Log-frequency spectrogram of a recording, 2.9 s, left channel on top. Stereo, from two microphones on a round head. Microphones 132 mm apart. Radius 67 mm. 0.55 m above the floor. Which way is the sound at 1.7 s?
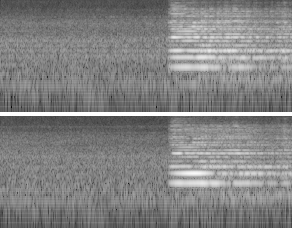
25° left (ahead or behind).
